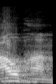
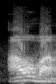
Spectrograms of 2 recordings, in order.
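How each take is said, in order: First: আহ্বান said as "aobhan", the h turned to o and the b to bh; correct pronunciation. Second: Said in the usual way. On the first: Shown as a demonstration. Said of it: "actually উচ্চারণ হবে আহ্বান". (আহ্বান-এর শুদ্ধ উচ্চারণ আওভান) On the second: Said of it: "আহ্বান আমরা বলবো".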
